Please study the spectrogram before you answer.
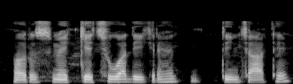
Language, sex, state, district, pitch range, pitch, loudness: Hindi, male, Chhattisgarh, Sarguja, 110-130 Hz, 120 Hz, -16 LUFS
